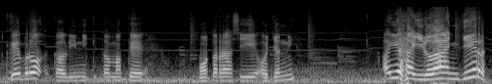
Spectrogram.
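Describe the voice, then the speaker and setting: A young man with a high voice talks in quick, slangy bursts, full of exclamations. He speaks into a helmet intercom while riding through the city at night, with faint music underneath. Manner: excitable, slangy, exclaims often. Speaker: motovlogger. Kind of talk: casual riding vlog chat. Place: on a motorbike on city streets at night.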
